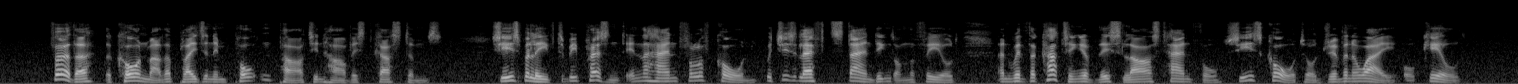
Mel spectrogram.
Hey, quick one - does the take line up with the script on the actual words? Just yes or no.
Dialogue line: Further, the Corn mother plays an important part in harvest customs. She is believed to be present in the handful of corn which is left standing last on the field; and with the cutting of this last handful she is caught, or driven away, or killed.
no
